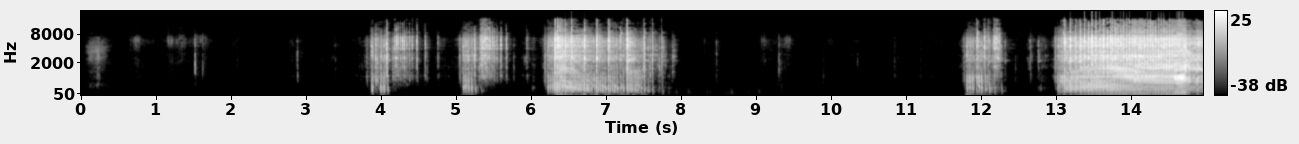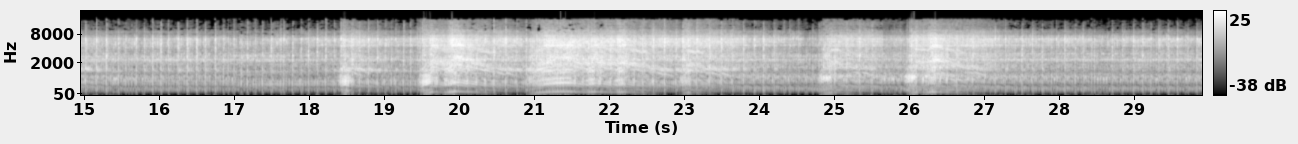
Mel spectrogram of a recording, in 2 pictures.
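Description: Husqvarna 450e two-stroke chainsaw cold-started by pull cord. A few short bursts from the starting attempts come first, then the engine catches about 13 seconds in and keeps running. It is revved in several surges before settling at a steadier, slightly lower speed near the end.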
